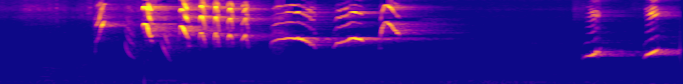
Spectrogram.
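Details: White-rumped shama (murai batu), captive, singing to provoke another bird: a quick, high series of bright, looping whistled notes, then two lower slurred whistles after a short pause.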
